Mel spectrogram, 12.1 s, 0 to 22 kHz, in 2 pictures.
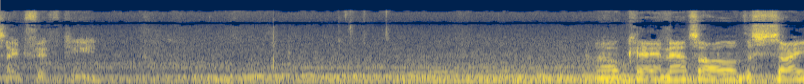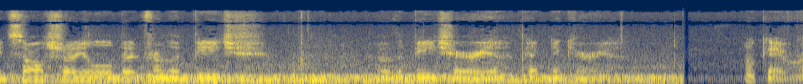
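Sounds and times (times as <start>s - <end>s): vehicle engine running: 0.4s - 11.2s.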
